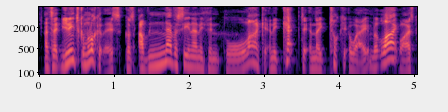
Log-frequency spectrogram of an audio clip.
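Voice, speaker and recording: An animated man co-hosting a casual comedy chat, his pitch rising and falling with lively swings. He tells stories with repeated words and quick giggles. The voice is slightly high and sits close on a dry studio mic. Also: no room sound. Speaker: podcast co-host. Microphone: studio microphone.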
